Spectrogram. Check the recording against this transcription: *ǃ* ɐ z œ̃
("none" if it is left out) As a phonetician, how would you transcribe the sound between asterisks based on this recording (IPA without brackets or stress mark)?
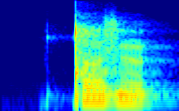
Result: ǃ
